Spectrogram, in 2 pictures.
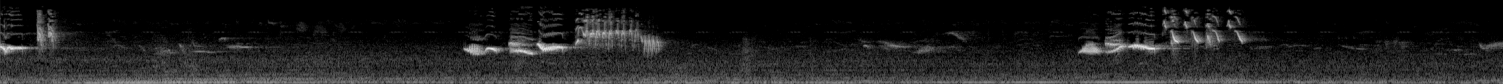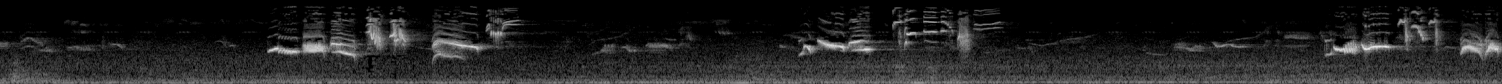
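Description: A songbird singing the same short phrase five times, about every five to six seconds. Each phrase opens with a few lower whistled notes and runs into quick, higher twittering.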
